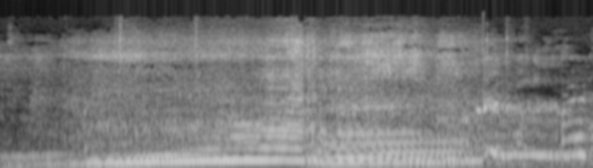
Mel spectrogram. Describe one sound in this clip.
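Engine revs rise and fall with gear changes as cars drive by.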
